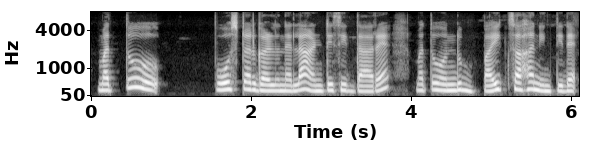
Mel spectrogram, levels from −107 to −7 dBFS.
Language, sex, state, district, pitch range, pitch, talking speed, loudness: Kannada, female, Karnataka, Bangalore, 200-245 Hz, 220 Hz, 90 wpm, -15 LUFS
